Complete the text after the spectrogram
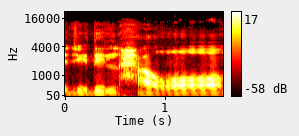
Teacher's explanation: را کو موٹا ادا کرنا ہے اور الف مدہ ہے، وقف کی صورت میں میم ساکن ہو جائے گی اور مد کے ساتھ وقف کیا جا سکتا ہے۔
